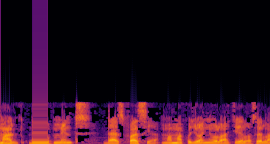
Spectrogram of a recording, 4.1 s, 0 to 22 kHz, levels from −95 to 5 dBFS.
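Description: From the start and throughout, the speech sounds dull and smeared. Nothing is heard above about 6.3 kHz. Sibilants turn fizzy and sustained sounds warble. This is plainly audible codec damage, likely from AAC compression at a low bitrate. AAC-LC quantises each frame's frequency lines against a hearing model. When bits are scarce, it drops the top of the spectrum and thins out the rest. The level of damage here fits a rate somewhere in the high twenties of kbps.

From 0.48 s to 0.71 s, the speech gives way to a steady buzz. This is a system hang loop. The playback system froze while the sound hardware kept replaying the same stretch of buffer. Each loop lasts 5.8 ms, so the repeats fuse into a tone at 172 Hz. That fits a 256-sample buffer. The same fragment cycles dozens of times, and about a fifth of a second of speech is lost.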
